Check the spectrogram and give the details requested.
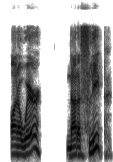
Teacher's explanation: of two short syllables followed by one long syllable or of two unstressed syllables followed by one stress syllable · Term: anapest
